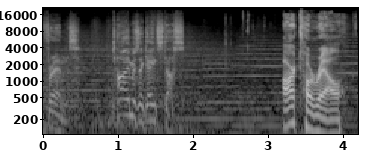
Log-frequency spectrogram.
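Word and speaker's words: Artoirel: you have to promise arturelle your assistance is most welcome lord arturo to arms then friends time is against us artorel good now they've heard it in game i can pronounce it properly thank you my brain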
